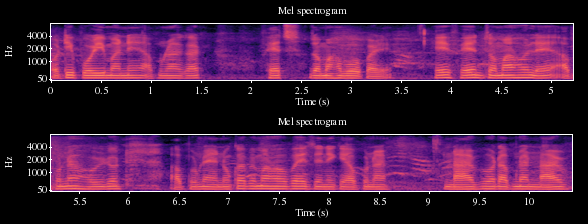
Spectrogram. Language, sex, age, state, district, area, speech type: Assamese, male, 18-30, Assam, Charaideo, urban, spontaneous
